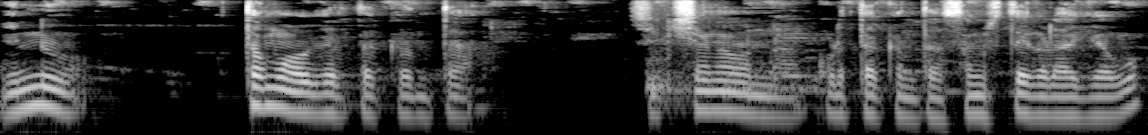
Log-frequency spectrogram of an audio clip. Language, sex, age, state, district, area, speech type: Kannada, male, 30-45, Karnataka, Koppal, rural, spontaneous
